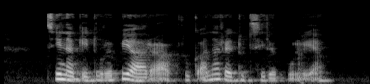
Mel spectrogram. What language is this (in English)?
Georgian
